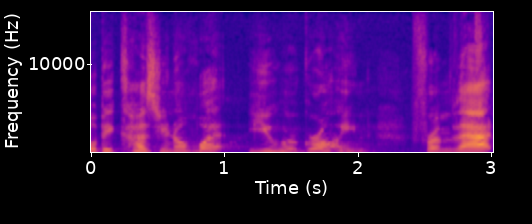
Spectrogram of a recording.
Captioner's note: none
